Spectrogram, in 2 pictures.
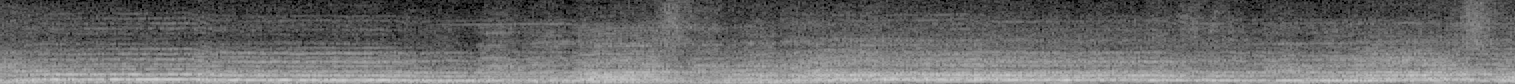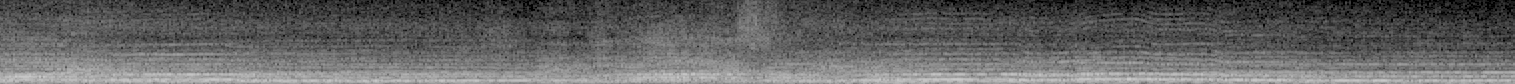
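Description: A large mixed choir of male and female voices singing in harmony, mostly long held notes that move from chord to chord.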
